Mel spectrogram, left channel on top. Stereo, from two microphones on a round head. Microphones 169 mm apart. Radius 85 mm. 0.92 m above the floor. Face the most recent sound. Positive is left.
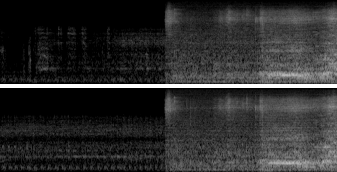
turn(degrees=-10)  # may be behind; listen again after turning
